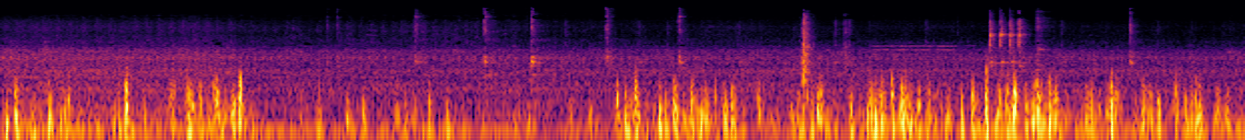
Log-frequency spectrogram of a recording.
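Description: Steady fan whir with only occasional light clicks, no grinding or dragging: the fan spins freely and runs normally.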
